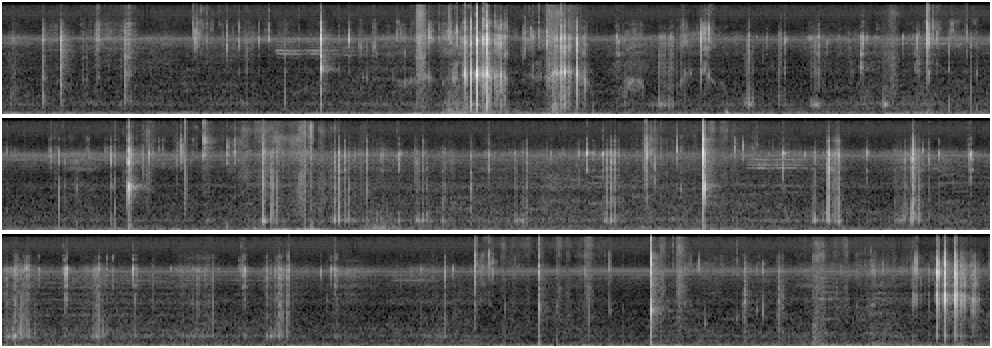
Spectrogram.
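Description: Close-miked biting and crunching of hard slate and baked-clay pieces, chewed in the mouth. There are irregular sharp crunches throughout, loudest about five seconds in and again near the end.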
